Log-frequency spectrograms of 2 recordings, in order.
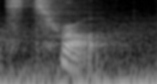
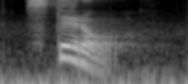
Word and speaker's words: sterile: で、この滅菌する、滅菌のという形容詞は、ステロというふうに発音することになります。ステロ、ステロ、ステロ、ステロ。こんな感じですね。カタカナで言うならば、ステロのような発音をします。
